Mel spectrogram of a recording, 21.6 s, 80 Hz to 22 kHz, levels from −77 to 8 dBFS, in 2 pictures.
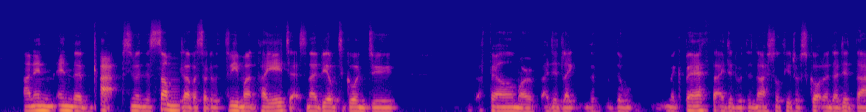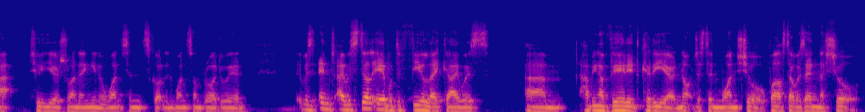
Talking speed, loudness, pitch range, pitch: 245 wpm, -27 LUFS, 100-120 Hz, 110 Hz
